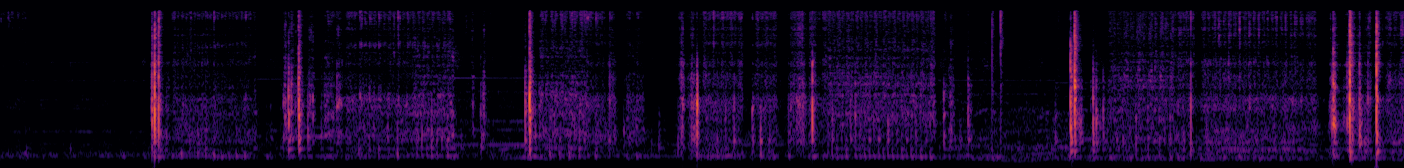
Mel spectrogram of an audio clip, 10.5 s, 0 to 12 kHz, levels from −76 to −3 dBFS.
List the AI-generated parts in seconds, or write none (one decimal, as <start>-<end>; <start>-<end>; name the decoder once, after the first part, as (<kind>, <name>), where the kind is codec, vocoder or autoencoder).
0.0-1.9 (codec, SNAC); 2.5-3.1; 4.4-6.2; 8.8-10.5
